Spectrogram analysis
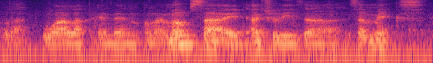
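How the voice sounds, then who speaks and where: A young man with a Ghanaian accent casually explains things in an interview. His voice is very low, in an echoey room with faint music behind it. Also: normal speed, vocal fry. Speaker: interview guest. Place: small indoor room. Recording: roomy, distant mic, music underneath.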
